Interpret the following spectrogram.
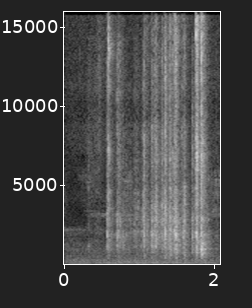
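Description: Computer keyboard typing: a quick run of keystrokes that starts about half a second in and stops near the end.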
